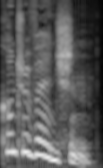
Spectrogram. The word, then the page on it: contravention: British English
